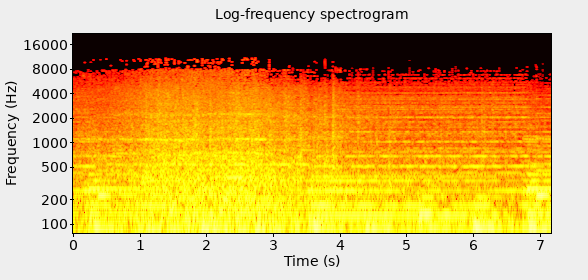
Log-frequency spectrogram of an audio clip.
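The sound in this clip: A subway train rolls through a metro with a loud, continuous rumble and a rhythmic clickety-clack from the wheels. The sound holds steady for several seconds, with no voices over it.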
